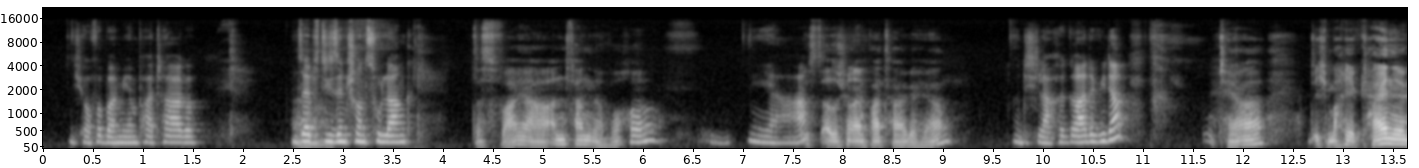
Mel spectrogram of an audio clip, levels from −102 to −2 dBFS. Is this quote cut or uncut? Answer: uncut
